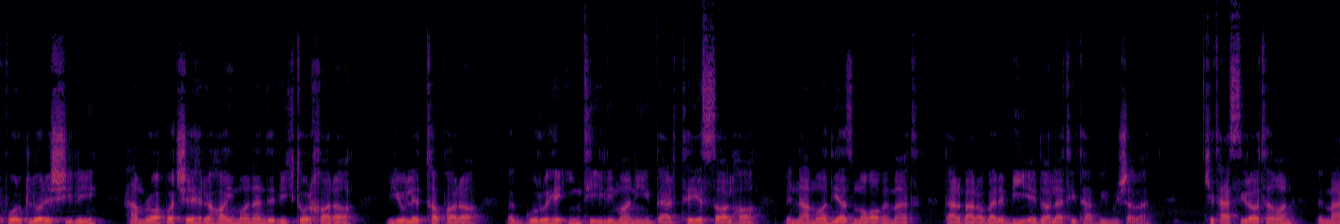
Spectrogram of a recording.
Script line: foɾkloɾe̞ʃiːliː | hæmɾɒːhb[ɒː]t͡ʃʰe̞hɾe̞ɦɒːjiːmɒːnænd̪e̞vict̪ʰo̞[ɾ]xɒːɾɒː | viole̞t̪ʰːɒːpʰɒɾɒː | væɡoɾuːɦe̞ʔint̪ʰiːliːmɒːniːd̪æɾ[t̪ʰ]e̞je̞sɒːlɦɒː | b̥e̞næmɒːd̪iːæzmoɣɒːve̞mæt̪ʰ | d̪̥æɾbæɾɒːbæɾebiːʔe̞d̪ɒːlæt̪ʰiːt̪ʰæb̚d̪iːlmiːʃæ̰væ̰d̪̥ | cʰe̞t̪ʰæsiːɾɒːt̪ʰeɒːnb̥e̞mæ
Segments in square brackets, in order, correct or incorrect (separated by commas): correct, correct, correct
